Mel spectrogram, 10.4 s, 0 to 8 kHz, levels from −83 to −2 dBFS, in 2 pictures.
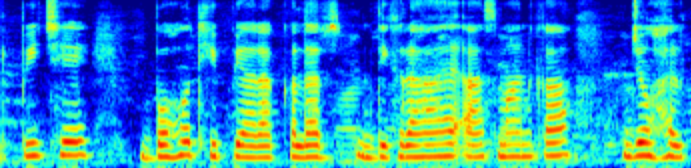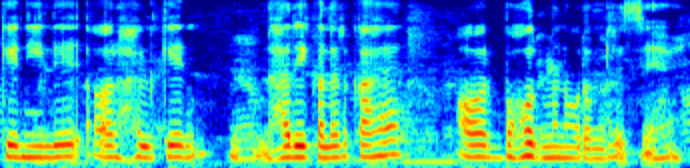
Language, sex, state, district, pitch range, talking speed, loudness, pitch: Hindi, female, Bihar, East Champaran, 200-225 Hz, 135 wpm, -18 LUFS, 210 Hz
